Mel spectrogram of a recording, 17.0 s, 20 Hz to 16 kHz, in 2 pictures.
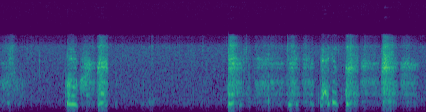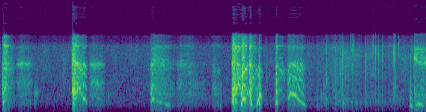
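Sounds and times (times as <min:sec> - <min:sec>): person coughing: 0:10.0 - 0:10.6, 0:13.2 - 0:14.7.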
